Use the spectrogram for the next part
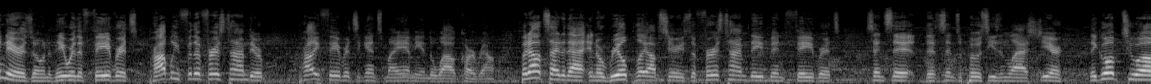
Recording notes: live at Parx Casino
